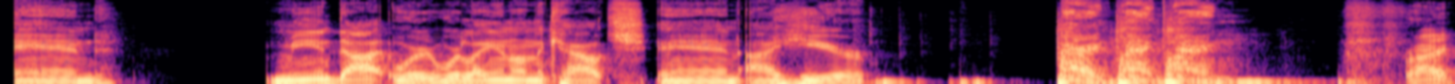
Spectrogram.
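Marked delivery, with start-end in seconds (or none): 5.3-6.4 three high, punched bangs; imitated door bangs. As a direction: mimic sharp banging on a door.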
